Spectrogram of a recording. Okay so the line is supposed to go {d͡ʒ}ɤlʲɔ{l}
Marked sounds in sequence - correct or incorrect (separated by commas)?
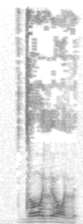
incorrect, incorrect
